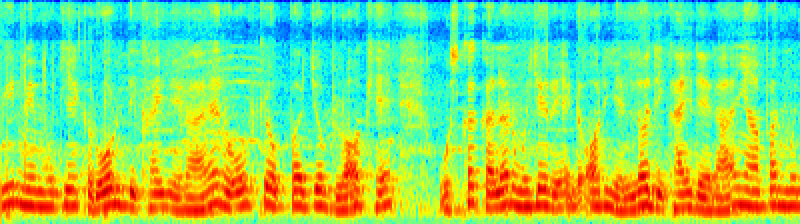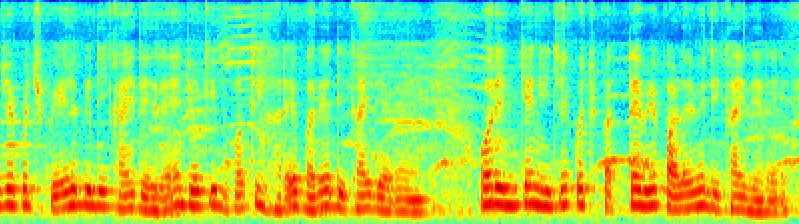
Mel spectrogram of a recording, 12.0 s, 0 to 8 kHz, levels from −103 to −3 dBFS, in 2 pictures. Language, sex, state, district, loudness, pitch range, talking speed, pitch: Hindi, male, Maharashtra, Chandrapur, -16 LUFS, 140-170 Hz, 280 wpm, 160 Hz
